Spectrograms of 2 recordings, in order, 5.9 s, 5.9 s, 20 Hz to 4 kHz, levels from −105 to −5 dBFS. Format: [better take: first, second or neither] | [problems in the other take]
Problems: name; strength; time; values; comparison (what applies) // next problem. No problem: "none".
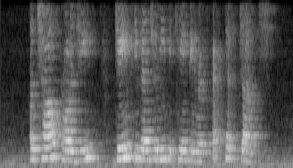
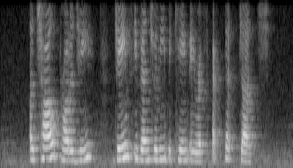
second | room echo; dies away in 0.5 s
